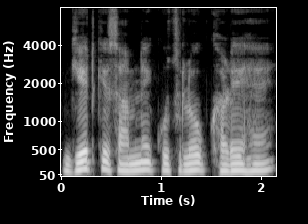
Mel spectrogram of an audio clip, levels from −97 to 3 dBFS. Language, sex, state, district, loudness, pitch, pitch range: Hindi, male, West Bengal, Alipurduar, -17 LUFS, 125 Hz, 120-140 Hz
